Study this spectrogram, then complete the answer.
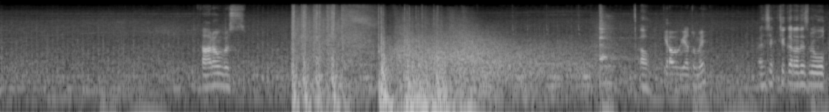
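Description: A helicopter's rotor whirs steadily overhead.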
